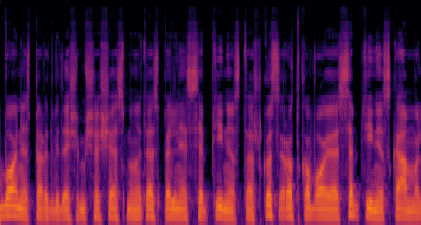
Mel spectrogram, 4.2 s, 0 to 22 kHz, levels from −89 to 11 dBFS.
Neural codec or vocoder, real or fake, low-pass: none; real; 19.8 kHz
